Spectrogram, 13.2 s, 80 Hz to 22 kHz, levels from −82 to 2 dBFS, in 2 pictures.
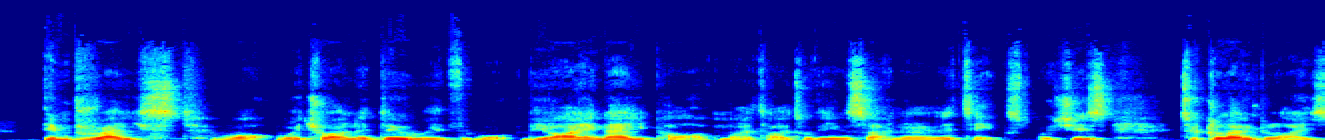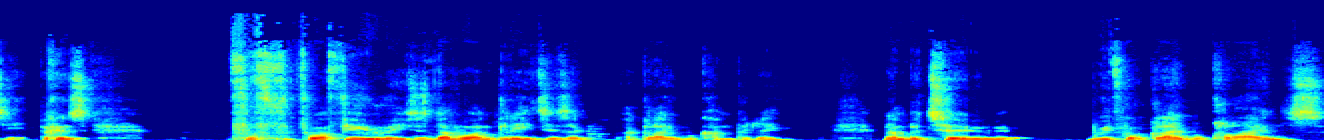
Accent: British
